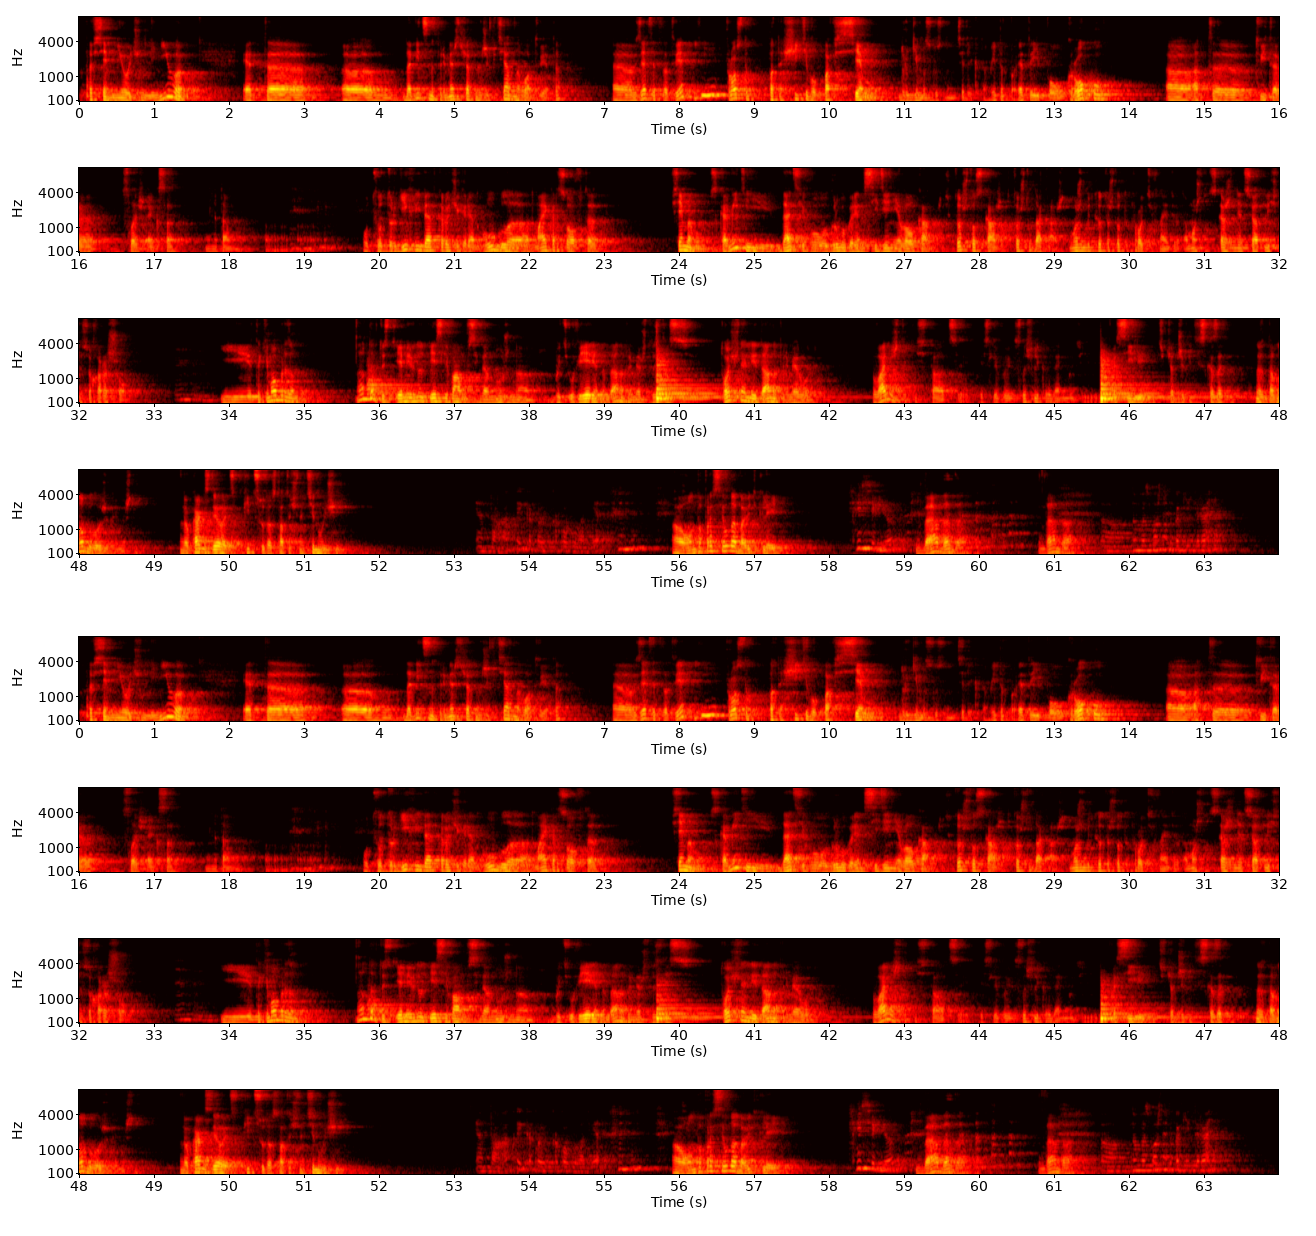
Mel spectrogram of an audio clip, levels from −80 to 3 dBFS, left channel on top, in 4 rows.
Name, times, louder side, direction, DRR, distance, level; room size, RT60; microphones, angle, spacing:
voice 1, 0.1-1.4 2.2-3.2 3.5-6.4 7.1-10.6 10.9-13.7 14.5-16.2 16.6-17.3 17.7-18.2 19.8-22.9 23.9-27.4 27.7-32.7 33.9-35.0 35.7-40.3 40.6-41.8 42.6-45.3 45.7-47.3 47.7-48.7 49.3-51.5 55.9-57.4 59.2-59.8 60.8-61.3, left 1 dB, 15° left, 3 dB, 0.7 m, -31 dB
voice 2, 18.8-19.3 19.6-20.2 33.3-33.8 34.1-34.2 34.5-35.1 53.3-56.5 58.3-59.4 59.7-60.5 61.0-63.1, equal, 25° right, -3 dB, 4.4 m, -48 dB
Drum, 35.8-37.2 39.7-42.7 45.6-48.5, left 5 dB, 60° left, 0.4 m, -33 dB
17.5 x 7.7 x 8.8 m, 1.5 s
head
